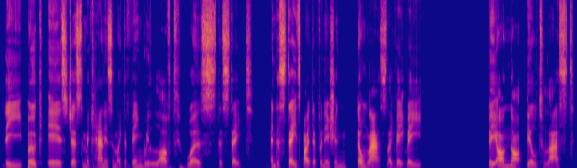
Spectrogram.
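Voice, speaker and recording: A man giving an informal reflective monologue as a video creator, thinking aloud in halting phrases with false starts. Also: sits low, steady tone, a bit bright, no room sound.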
